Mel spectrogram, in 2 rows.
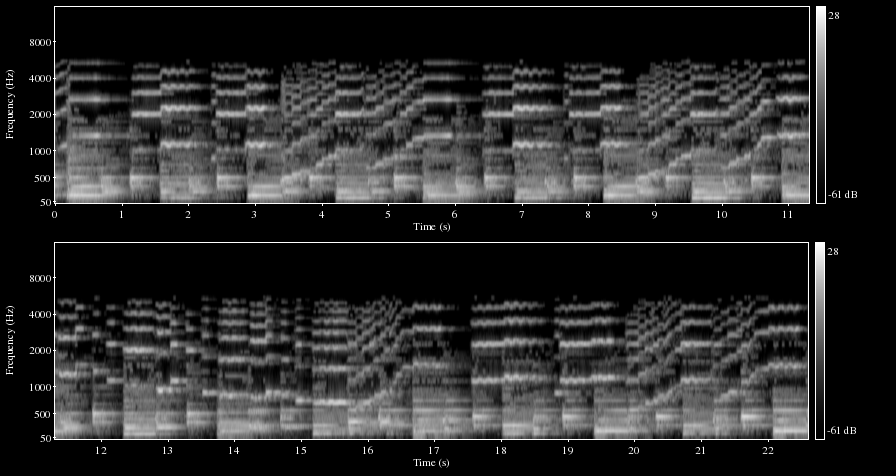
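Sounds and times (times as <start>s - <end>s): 
violin: 0.0s - 22.5s.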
